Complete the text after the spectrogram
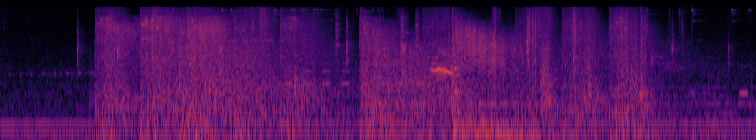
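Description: Gunfire and explosions crackle loudly in a fight.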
